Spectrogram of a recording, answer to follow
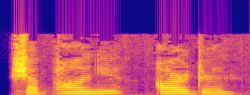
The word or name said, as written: Champagne-Ardenne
